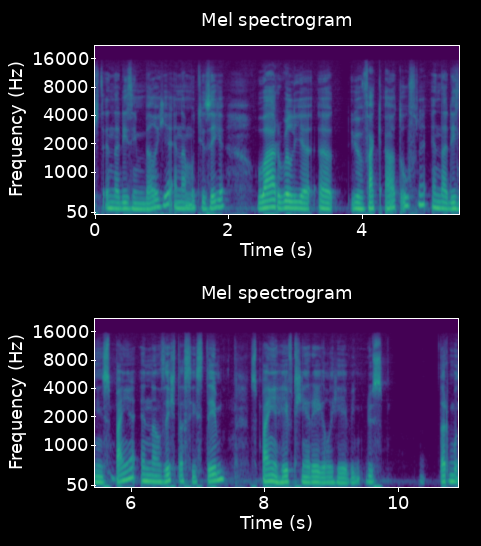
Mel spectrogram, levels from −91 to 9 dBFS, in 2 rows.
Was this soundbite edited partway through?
no; 0 cuts

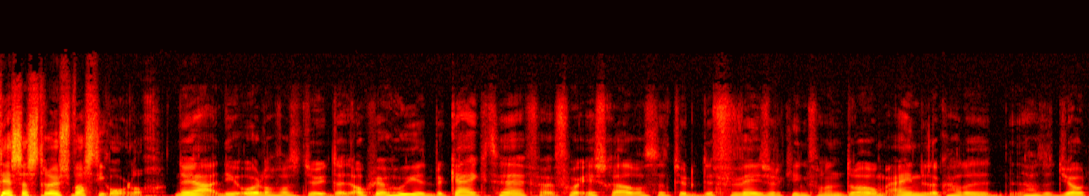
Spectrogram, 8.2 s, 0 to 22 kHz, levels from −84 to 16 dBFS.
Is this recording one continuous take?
yes; 0 cuts

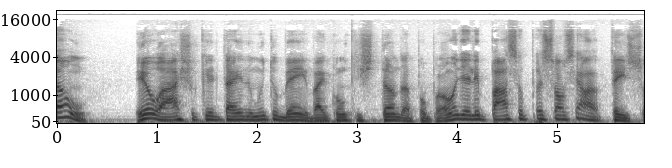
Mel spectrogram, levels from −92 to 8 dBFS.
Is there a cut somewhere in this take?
no; 0 cuts

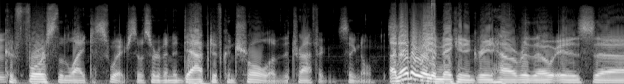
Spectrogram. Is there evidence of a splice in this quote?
yes; 1 cut; at 3.9 s

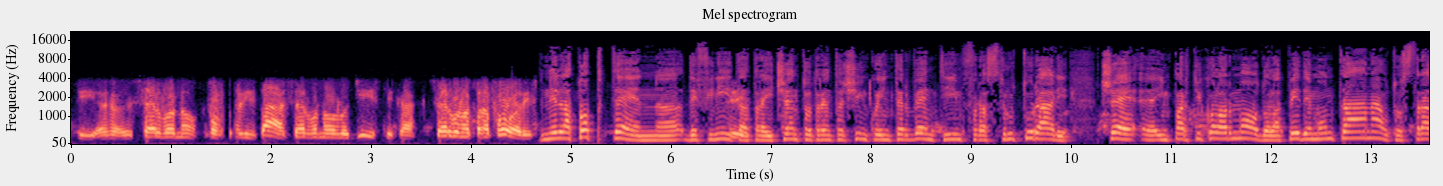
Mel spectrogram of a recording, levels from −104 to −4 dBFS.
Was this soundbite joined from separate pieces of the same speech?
yes; 1 cut; at 1.3 s

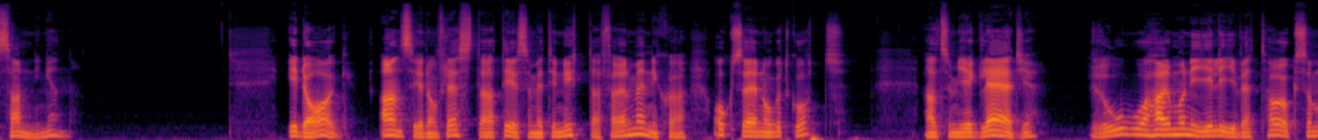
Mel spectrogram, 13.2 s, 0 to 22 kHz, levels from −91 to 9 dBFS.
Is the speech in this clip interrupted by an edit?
no; 0 cuts

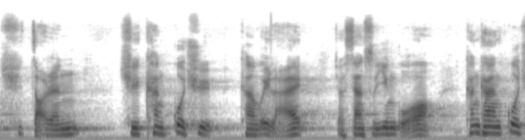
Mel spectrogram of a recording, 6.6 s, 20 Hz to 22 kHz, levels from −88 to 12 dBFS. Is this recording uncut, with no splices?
yes; 0 cuts

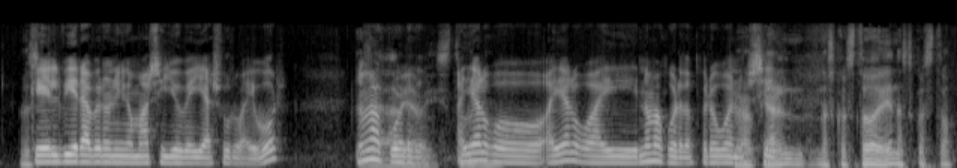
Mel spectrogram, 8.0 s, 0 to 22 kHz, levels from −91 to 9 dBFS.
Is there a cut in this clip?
no; 0 cuts

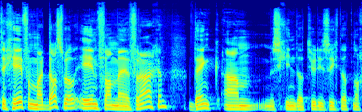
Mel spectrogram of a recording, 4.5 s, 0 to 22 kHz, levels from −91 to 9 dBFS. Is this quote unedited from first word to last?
no; 1 cut; at 2.3 s

